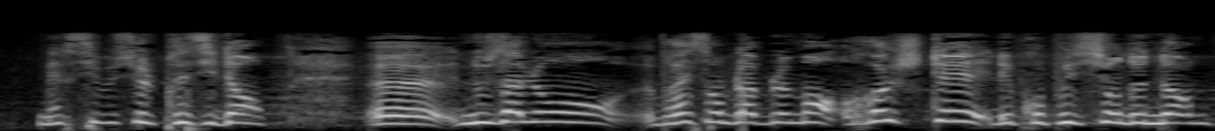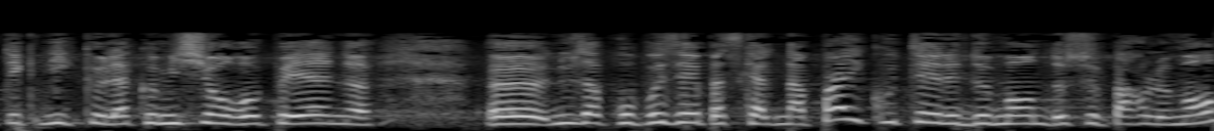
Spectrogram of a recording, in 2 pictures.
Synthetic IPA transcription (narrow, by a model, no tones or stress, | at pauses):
mɛʁsiməsjøləpχezid̪ɑ̃ønuzalɔ̃vʁɛsɑ̃blabləmɑ̃ʁəʒt̪elepχɔpozisjɔ̃d̪ənɔʁmt̪ɛknikːəlakɔmisjɔ̃øʁɔpeɛn | ønuzapχɔpozepaʁsə̥kɛlnapaekut̪eled̪əmɑ̃d̪ːəsəpaʁləmɑ̃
